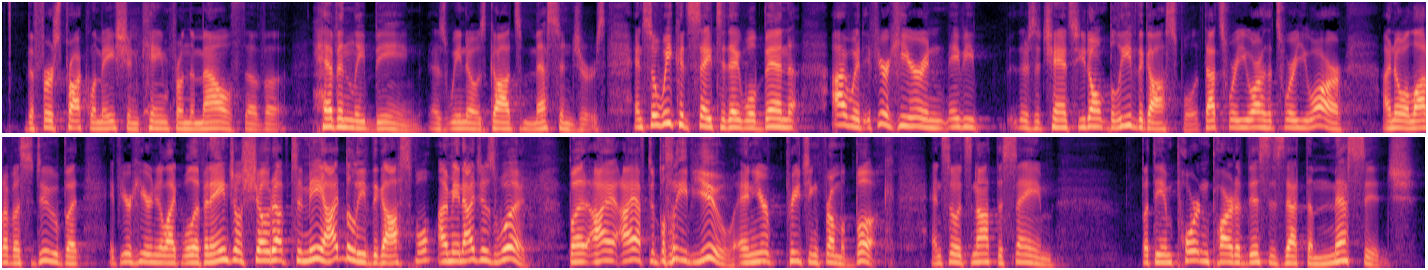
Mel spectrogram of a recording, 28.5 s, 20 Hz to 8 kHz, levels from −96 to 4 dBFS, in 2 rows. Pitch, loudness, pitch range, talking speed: 170 Hz, -15 LUFS, 145-190 Hz, 230 wpm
